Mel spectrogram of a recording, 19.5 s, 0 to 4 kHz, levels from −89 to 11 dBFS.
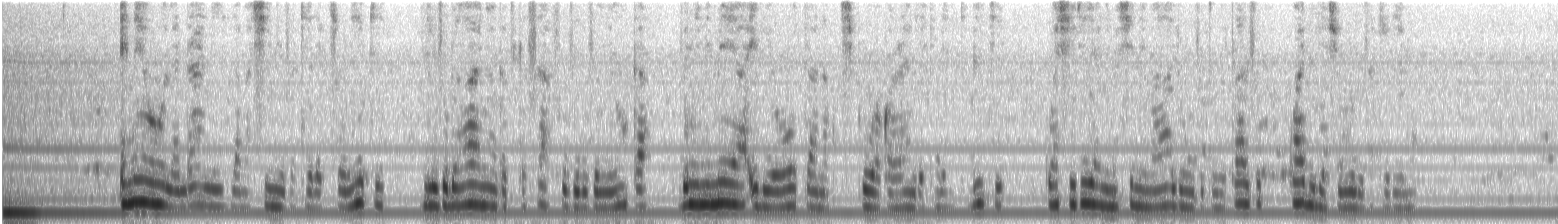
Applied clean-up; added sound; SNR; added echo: none; none; none; none.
